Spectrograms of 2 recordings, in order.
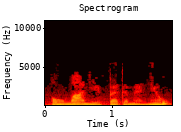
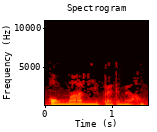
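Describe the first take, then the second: First: The final syllable is pronounced like niu. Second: The final syllable is pronounced like hong. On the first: The speaker calls it wrong. "但他念错了，他念嗡嘛呢叭的妙牛" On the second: The speaker calls it right. "那个是念哄啊"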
